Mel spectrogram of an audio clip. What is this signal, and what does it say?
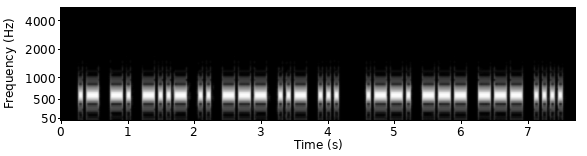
Morse code, heard as a keyed tone, about 20 wpm, 600 Hz. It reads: ANXIOUS POOH
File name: cw-books / winnie-the-pooh / winnie-20wpm-page-0103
